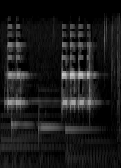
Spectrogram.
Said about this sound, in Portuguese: Foi então que o despertador tocou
